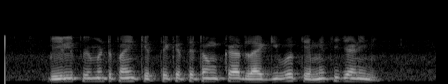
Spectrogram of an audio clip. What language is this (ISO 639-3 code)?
ori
